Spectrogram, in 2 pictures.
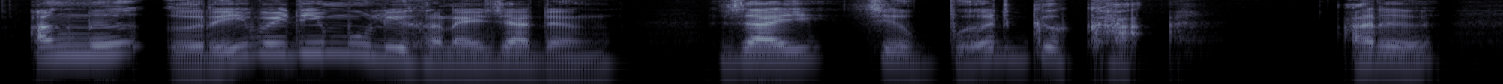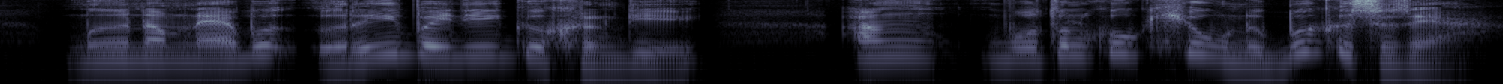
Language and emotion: Bodo, disgusted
